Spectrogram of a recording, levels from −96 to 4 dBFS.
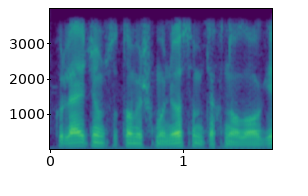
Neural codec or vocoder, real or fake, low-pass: none; real; 3.6 kHz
